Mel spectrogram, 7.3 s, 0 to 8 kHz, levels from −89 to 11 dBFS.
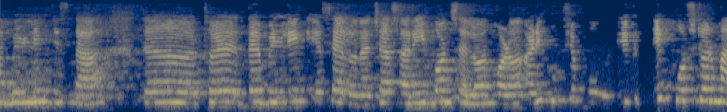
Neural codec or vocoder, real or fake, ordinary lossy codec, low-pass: none; real; Opus, 64 kbps; 7.2 kHz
